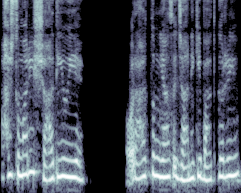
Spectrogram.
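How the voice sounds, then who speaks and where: Bossy stern young cop husband, read by a woman, commanding, warm mellow voice, storybook reading. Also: high-pitched, fairly quick, slight background noise, close to an everyday voice.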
